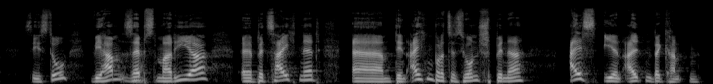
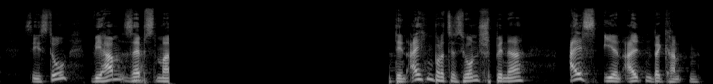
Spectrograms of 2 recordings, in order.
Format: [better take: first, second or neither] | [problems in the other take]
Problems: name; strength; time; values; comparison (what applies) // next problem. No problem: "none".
first | audio cutting out; at 1.5 s for 2 s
